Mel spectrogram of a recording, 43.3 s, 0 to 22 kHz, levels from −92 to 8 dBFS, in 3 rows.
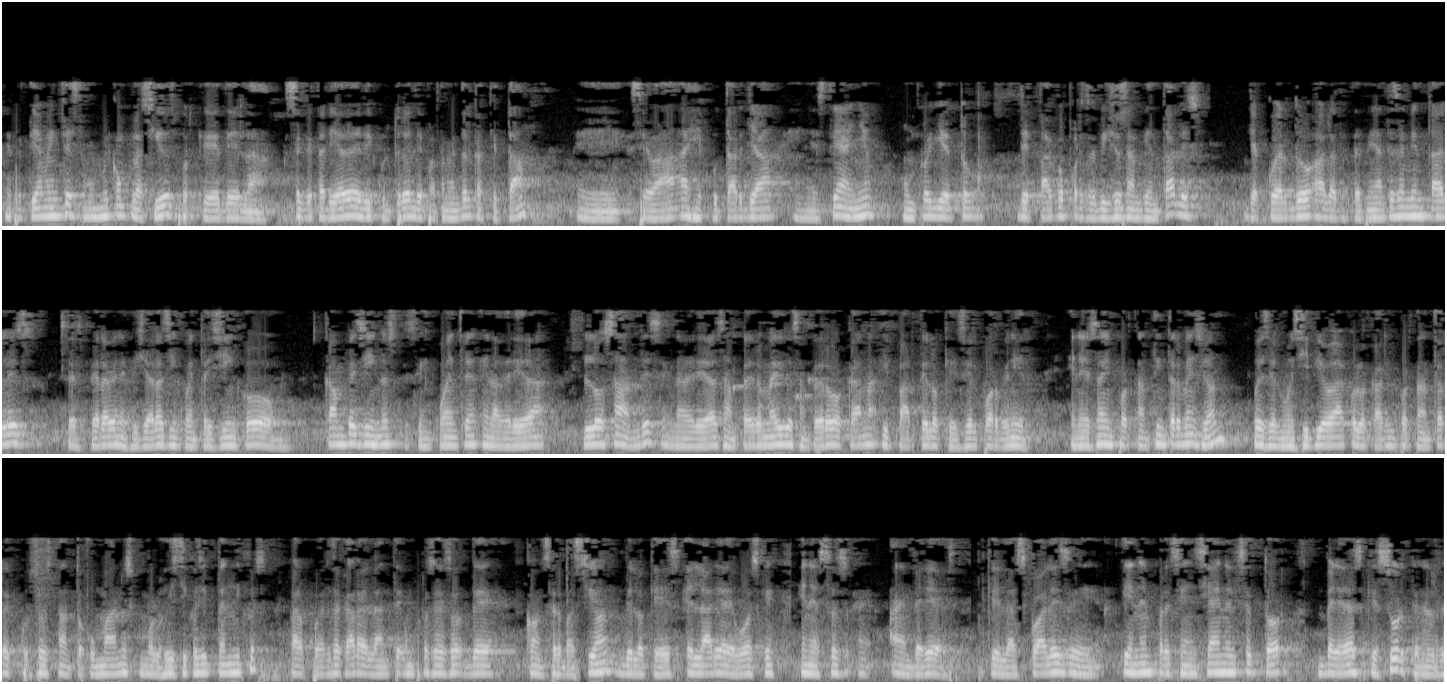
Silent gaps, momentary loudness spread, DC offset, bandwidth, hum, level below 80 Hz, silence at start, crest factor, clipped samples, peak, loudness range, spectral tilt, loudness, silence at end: none; 7 LU; under 0.1%; 6.2 kHz; none; -36 dBFS; 0 s; 14 dB; under 0.1%; 0 dBFS; 2 LU; -7.5 dB/octave; -15 LUFS; 0 s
